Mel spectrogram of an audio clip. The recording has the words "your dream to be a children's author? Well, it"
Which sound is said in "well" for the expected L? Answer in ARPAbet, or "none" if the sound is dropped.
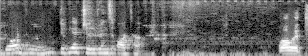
W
